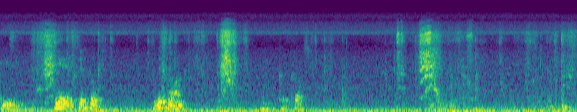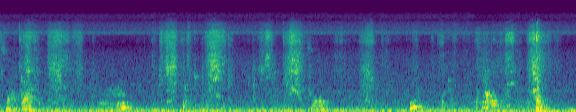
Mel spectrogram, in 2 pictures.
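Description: Bodies thump onto a padded mat as people are thrown.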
